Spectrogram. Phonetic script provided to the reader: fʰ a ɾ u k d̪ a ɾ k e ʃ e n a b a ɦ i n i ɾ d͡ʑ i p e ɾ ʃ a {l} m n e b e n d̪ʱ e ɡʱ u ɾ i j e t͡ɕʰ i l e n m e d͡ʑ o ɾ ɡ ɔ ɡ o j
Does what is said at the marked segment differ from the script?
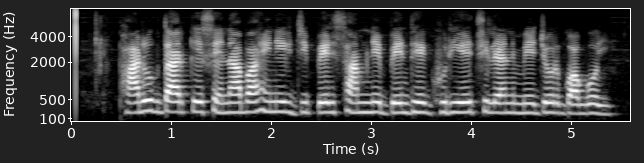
yes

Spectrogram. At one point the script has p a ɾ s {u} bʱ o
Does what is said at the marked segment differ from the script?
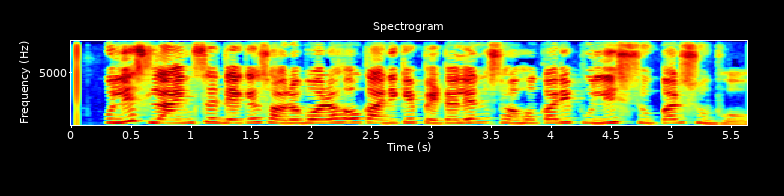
no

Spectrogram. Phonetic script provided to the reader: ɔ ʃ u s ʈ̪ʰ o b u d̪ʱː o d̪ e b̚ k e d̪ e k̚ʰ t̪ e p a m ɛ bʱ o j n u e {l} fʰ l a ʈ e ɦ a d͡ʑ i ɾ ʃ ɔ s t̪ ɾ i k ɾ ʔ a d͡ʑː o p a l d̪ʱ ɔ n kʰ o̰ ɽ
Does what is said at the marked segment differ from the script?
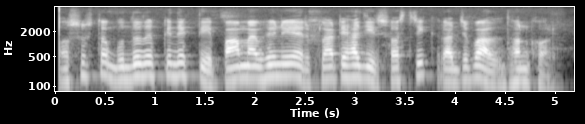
yes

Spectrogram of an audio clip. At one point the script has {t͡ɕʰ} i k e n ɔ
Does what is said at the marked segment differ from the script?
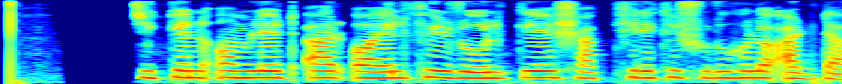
yes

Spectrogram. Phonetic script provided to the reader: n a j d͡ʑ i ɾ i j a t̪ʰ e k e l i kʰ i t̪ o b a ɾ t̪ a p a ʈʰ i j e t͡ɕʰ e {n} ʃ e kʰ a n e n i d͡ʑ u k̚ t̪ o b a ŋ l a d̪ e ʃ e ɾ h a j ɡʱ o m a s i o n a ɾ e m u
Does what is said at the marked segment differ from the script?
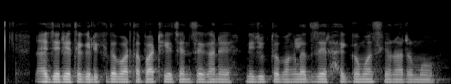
no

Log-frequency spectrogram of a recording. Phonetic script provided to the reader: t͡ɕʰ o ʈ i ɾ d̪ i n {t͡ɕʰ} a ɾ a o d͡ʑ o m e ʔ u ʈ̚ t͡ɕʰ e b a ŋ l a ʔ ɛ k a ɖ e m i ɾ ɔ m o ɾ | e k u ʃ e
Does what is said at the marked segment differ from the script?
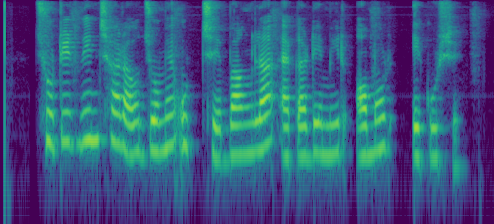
no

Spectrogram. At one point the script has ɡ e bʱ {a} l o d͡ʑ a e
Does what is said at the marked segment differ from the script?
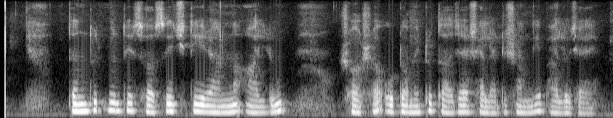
no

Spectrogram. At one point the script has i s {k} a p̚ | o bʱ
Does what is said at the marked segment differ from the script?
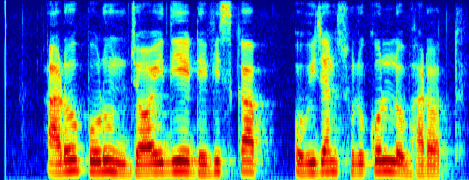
no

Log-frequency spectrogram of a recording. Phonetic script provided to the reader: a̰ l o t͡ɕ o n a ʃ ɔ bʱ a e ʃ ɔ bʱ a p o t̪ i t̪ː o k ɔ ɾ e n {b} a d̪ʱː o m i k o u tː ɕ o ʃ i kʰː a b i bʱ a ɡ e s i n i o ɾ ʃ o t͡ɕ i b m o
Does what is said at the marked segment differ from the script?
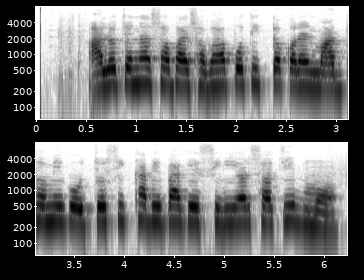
yes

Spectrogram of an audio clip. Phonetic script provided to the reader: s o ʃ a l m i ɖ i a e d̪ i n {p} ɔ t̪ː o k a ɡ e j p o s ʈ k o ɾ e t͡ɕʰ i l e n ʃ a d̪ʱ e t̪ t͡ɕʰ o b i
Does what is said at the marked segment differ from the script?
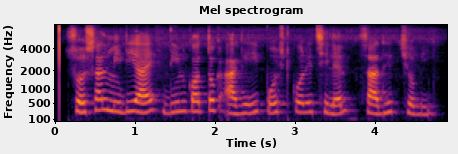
yes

